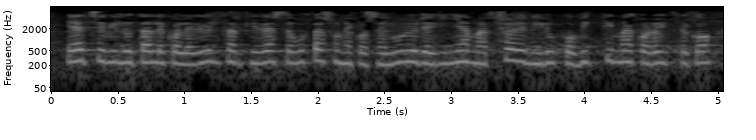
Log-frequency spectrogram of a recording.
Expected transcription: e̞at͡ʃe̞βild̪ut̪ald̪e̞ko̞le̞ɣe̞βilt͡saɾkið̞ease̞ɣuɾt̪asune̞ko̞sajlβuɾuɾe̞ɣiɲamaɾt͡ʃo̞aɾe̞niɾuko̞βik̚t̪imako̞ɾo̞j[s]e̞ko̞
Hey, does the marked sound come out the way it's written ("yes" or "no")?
no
